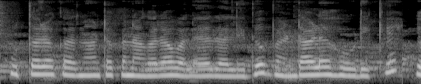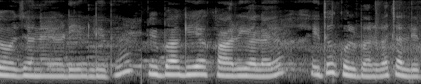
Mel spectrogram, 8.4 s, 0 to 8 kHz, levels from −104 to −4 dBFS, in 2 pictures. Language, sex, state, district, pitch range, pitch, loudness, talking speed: Kannada, male, Karnataka, Gulbarga, 200-240 Hz, 220 Hz, -34 LUFS, 90 wpm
